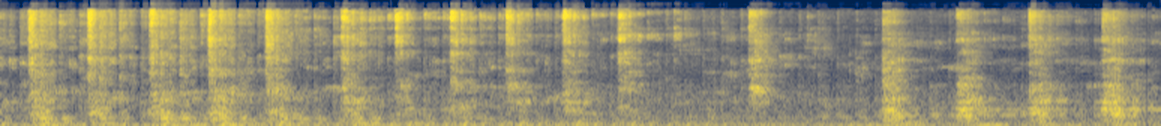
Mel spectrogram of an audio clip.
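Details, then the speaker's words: Freshly built V-twin on fire-up after cam and big bore kit, ThunderMax initial idle tune adjusting each cylinder, rich while cold; lumpy uneven potato-potato exhaust pulses, slightly hunting, expected to even out; normal cold idle. "so I'm going to start it gonna be a little loud so just bear with me"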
